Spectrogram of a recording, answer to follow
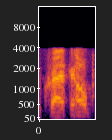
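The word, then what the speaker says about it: Kraków: And it was titled Krakow. Krakow. Am I saying it right? Krakow. Krakow. – Krakow.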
